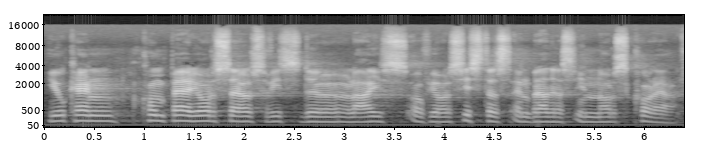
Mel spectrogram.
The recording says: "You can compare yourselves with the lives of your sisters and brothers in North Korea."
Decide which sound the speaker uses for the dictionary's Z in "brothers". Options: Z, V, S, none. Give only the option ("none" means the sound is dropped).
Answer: S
